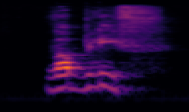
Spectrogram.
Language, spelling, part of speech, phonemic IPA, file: Dutch, wablief, interjection, /wɑˈblif/, Nl-wablief.ogg
- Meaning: I beg your pardon?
